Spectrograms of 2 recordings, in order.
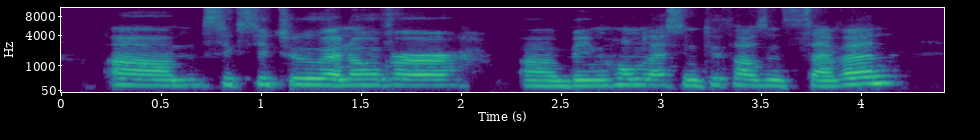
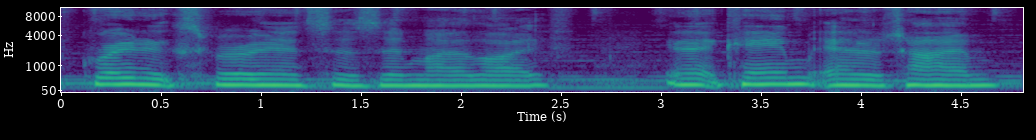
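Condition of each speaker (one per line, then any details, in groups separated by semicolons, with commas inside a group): No condition
Parkinson's disease; about 16 years since diagnosis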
